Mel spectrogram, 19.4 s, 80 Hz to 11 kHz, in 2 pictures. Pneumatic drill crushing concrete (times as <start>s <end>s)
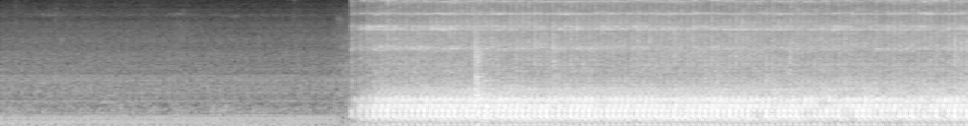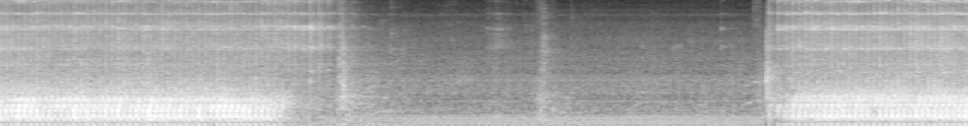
3.5s 13.7s, 17.2s 19.3s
